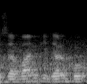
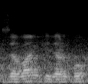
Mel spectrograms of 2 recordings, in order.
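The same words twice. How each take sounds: Both takes have the same delivery.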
